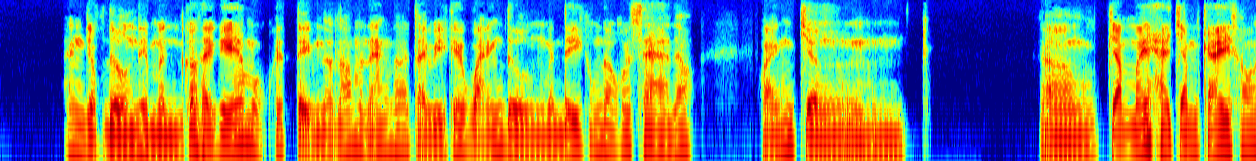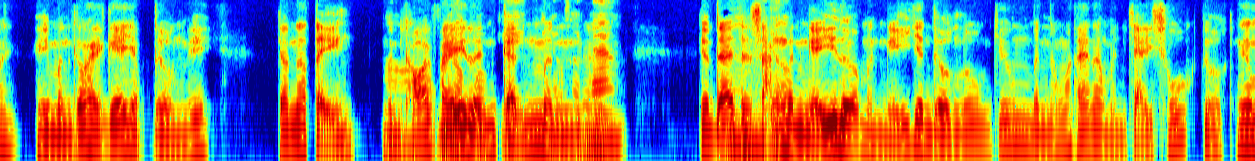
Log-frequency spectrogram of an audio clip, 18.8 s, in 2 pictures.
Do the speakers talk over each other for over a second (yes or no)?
yes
